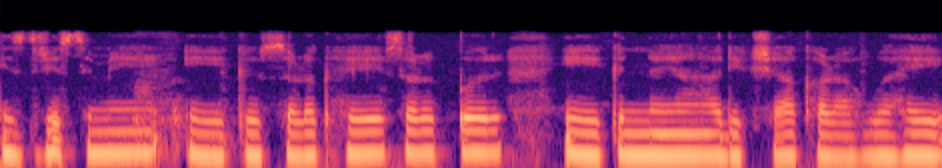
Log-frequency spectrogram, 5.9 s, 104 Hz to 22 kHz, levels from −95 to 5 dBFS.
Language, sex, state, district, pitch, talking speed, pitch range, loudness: Hindi, female, Chhattisgarh, Sukma, 160 Hz, 155 wpm, 155-170 Hz, -16 LUFS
